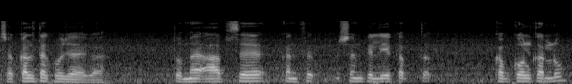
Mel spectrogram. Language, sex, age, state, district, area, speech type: Urdu, male, 45-60, Delhi, North East Delhi, urban, spontaneous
